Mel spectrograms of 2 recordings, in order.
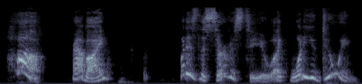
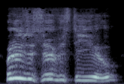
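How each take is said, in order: First: Soft, genuinely puzzled asking; sincere curious question. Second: Loud, pointed rhetorical jab; rhetorical challenge. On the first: Teacher demonstrates the question read as honest curiosity. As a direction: ask gently, really wanting to know. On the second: Teacher demonstrates the question read as a sneer. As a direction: fling it at the rabbi as a challenge. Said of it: "I can read it as". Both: Shown as a demonstration.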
